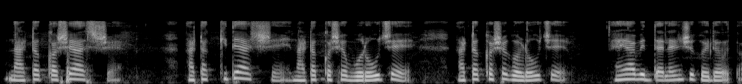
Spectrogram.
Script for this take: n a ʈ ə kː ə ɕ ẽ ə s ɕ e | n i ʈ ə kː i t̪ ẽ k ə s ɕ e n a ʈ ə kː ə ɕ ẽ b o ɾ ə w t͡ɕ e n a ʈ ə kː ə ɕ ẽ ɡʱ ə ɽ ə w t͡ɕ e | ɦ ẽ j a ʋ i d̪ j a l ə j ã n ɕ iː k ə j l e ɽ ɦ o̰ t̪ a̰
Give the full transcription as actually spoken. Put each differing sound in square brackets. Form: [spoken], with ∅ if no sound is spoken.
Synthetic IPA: n a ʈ ə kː ə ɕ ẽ ə s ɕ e | n [a] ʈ ə kː i t̪ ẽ [∅] ə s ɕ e n a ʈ ə kː ə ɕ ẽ b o ɾ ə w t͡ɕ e n a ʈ ə kː ə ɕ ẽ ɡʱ ə ɽ ə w t͡ɕ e | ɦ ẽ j a ʋ i d̪ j a l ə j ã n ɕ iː k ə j l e [∅] ɦ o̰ t̪ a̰

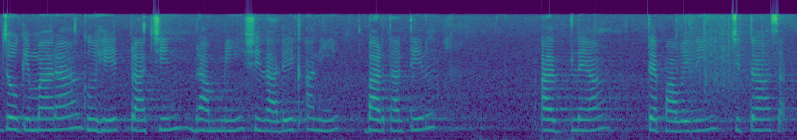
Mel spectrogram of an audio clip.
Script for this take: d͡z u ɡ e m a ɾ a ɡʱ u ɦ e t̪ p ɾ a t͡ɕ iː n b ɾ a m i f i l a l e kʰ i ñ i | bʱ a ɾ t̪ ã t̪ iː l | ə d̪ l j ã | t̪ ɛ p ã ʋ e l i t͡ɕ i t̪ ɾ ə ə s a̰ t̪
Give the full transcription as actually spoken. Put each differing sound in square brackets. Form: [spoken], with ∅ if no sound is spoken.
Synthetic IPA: d͡z [o] ɡ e m a ɾ a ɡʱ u ɦ e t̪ p ɾ a t͡ɕ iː n b ɾ a m i [ɕ] i l a l e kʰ [a] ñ i | bʱ a ɾ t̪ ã t̪ iː l | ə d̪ l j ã | t̪ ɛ p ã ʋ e l i t͡ɕ i t̪ ɾ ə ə s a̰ t̪

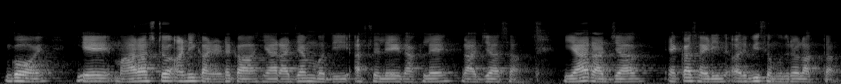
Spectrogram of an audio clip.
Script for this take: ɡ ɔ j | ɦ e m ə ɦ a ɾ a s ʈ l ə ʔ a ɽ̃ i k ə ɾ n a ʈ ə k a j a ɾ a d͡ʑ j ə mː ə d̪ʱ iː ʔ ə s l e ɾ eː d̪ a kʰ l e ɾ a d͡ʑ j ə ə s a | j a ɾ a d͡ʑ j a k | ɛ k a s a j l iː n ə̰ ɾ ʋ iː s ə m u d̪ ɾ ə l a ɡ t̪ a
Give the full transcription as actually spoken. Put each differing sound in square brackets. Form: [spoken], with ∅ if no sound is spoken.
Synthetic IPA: ɡ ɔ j | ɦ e m ə ɦ a ɾ a [ʂ] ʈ [ɾ] ə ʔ a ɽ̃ i k ə ɾ n a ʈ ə k a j a ɾ a d͡ʑ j [a] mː ə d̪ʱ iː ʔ ə s l e [l] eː d̪ a kʰ l e ɾ a d͡ʑ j ə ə s a | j a ɾ a d͡ʑ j a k | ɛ k a s a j [ɽ] iː n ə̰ ɾ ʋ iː s ə m u d̪ ɾ ə l a ɡ t̪ a

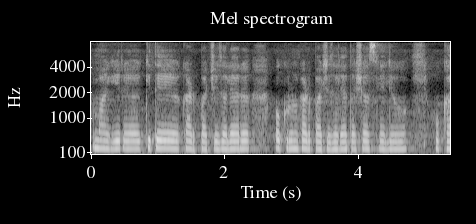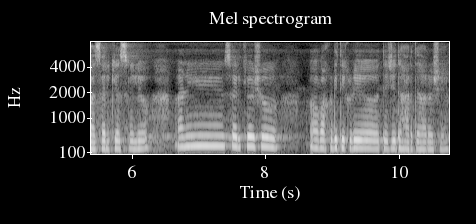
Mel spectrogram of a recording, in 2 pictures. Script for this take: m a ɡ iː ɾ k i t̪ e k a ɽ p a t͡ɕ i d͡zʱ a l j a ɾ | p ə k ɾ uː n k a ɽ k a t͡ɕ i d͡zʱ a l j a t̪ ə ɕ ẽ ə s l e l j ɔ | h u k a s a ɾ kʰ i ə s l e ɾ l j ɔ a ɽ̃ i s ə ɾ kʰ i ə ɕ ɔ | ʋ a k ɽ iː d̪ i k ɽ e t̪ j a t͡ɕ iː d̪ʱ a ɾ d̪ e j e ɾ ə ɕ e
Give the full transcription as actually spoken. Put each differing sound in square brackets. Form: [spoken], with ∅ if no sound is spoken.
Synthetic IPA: m a ɡ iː ɾ k i t̪ e k a ɽ p a t͡ɕ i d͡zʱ a l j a ɾ | p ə k ɾ uː n k a ɽ [p] a t͡ɕ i d͡zʱ a l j a t̪ ə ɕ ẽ ə s l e l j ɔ | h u k a s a ɾ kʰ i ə s l e [∅] l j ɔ a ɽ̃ i s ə ɾ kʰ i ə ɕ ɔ | ʋ a k ɽ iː [t̪] i k ɽ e t̪ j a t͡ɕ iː d̪ʱ a ɾ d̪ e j [a] ɾ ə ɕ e

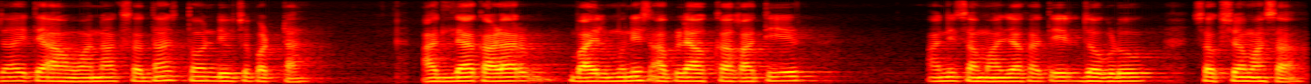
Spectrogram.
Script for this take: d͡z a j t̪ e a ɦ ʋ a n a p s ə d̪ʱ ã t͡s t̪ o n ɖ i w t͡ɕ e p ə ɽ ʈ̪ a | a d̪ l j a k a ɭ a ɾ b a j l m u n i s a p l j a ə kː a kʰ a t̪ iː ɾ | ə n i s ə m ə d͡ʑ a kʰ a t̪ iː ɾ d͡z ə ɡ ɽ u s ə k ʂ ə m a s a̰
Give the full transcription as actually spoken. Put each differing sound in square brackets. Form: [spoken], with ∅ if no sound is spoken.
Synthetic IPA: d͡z a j t̪ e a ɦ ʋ a n a [k] s ə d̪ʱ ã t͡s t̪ o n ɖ i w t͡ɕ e p ə ɽ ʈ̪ a | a d̪ l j a k a ɭ a ɾ b a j l m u n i s a p l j a ə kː a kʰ a t̪ iː ɾ | [a] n i s ə m [a] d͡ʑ a kʰ a t̪ iː ɾ d͡z ə ɡ ɽ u s ə k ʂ ə m a s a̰

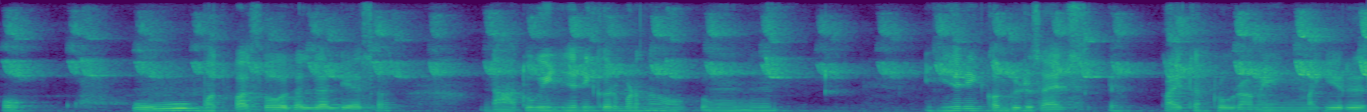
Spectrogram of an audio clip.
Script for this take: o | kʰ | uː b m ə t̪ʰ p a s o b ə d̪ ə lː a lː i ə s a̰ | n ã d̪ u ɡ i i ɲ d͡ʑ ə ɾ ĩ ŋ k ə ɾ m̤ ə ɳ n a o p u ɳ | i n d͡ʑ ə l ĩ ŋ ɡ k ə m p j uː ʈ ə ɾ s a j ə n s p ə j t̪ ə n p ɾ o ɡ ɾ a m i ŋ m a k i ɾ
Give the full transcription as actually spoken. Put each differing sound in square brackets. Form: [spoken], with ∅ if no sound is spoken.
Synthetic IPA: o | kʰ | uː b m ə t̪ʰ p a s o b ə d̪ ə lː a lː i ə s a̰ | n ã [t̪] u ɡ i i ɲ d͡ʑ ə ɾ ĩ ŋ k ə ɾ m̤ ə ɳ n a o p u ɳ | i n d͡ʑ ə [ɾ] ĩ ŋ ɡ k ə m p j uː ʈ ə ɾ s a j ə n s p [a] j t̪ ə n p ɾ o ɡ ɾ a m i ŋ m a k i ɾ

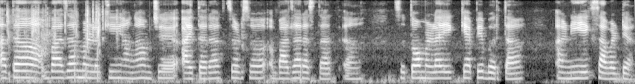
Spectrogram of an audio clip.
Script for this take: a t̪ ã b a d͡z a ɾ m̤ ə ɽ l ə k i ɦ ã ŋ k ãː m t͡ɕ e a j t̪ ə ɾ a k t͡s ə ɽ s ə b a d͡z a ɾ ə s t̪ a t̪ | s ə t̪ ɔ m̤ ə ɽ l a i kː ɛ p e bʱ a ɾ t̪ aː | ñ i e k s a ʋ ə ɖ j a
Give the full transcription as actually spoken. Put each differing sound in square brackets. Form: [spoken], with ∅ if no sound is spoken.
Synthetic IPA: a t̪ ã b a d͡z a ɾ m̤ ə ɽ l ə k i ɦ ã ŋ [ɡ] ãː m t͡ɕ e a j t̪ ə ɾ a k t͡s ə ɽ s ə b a d͡z a ɾ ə s t̪ a t̪ | s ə t̪ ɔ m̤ ə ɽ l a [e] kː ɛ p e bʱ [ə] ɾ t̪ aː | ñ i e k s a ʋ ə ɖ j a

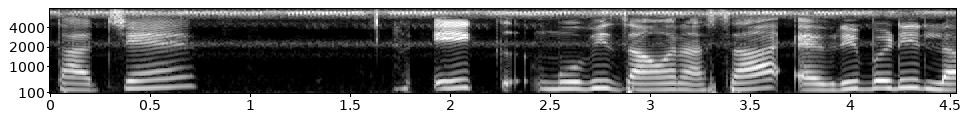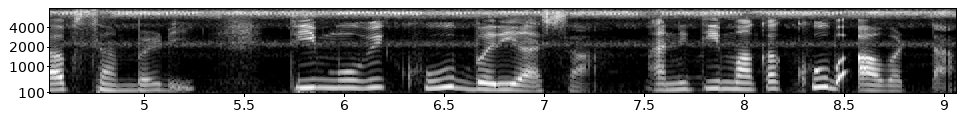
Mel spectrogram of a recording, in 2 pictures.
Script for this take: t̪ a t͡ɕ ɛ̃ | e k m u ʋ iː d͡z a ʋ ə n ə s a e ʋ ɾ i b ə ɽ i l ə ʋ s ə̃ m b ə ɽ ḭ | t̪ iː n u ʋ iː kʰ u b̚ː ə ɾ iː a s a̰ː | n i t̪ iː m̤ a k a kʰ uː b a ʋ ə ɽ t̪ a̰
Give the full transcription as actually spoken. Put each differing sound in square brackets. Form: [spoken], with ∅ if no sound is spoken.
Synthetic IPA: t̪ a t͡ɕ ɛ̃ | e k m u ʋ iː d͡z a ʋ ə n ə s a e ʋ ɾ i b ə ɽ i l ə ʋ s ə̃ m b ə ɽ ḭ | t̪ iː [m] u ʋ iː kʰ [uː] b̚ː ə ɾ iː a s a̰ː | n i t̪ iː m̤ a k a kʰ uː b a ʋ ə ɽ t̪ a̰

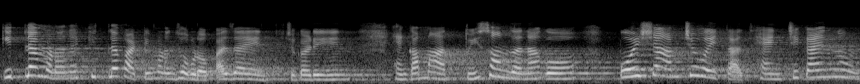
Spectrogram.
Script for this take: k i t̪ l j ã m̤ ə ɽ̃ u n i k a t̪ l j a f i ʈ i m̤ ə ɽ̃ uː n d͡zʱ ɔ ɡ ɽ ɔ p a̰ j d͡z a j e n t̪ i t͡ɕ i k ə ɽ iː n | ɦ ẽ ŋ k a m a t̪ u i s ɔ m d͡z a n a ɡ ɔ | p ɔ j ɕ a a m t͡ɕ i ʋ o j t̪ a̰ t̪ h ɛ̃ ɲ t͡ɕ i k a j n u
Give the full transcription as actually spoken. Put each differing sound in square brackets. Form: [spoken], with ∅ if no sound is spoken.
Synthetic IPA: k i t̪ l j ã m̤ ə ɽ̃ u n [a] k [i] t̪ l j a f [a] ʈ i m̤ ə ɽ̃ uː n d͡zʱ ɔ ɡ ɽ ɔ p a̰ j d͡z a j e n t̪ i t͡ɕ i k ə ɽ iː n | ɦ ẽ ŋ k a m a t̪ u i s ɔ m d͡z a n a ɡ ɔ | p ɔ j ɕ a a m t͡ɕ i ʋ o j t̪ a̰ t̪ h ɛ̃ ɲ t͡ɕ i k a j n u

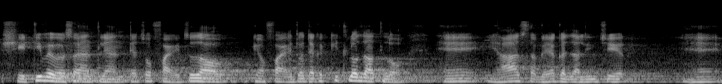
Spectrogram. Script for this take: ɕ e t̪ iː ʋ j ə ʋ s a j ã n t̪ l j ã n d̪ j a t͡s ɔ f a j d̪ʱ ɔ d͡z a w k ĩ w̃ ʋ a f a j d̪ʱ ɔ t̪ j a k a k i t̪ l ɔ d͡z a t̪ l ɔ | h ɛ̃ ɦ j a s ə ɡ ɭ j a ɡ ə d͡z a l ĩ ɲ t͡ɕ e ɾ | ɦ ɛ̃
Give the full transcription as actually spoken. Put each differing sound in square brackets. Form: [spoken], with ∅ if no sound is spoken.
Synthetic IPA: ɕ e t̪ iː ʋ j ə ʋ s a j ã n t̪ l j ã n [t̪] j a t͡s ɔ f a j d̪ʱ ɔ d͡z a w k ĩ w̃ ʋ a f a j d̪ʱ ɔ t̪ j a k a k i t̪ l ɔ d͡z a t̪ l ɔ | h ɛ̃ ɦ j a s ə ɡ ɭ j a ɡ ə d͡z a l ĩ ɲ t͡ɕ e ɾ | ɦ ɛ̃

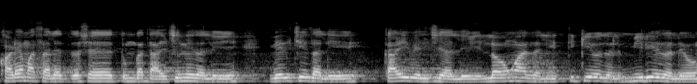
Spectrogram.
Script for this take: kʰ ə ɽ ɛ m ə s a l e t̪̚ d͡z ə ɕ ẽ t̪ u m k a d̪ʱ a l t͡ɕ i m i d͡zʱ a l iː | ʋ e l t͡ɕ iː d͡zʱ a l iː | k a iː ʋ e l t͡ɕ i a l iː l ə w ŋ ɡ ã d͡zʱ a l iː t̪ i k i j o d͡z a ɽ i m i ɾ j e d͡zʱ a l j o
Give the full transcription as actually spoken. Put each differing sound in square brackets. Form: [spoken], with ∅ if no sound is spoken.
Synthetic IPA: kʰ ə ɽ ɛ m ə s a l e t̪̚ d͡z ə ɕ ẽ t̪ u m k a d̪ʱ a l t͡ɕ i [n] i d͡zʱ a l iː | ʋ e l t͡ɕ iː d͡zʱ a l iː | k a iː ʋ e l t͡ɕ i a l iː l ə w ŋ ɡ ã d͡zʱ a l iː t̪ i k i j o d͡z a [l] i m i ɾ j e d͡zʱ a l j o

